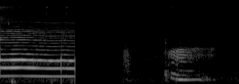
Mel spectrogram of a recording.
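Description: A long drawn-out vocal cry held on one steady pitch that cuts off abruptly under a second in, followed after a short gap by brief speech near the end.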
